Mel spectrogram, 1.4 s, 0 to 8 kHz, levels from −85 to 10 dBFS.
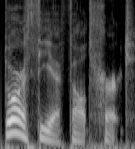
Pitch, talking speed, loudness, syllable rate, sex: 145 Hz, 135 wpm, -21 LUFS, 3.8 syllables/s, male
